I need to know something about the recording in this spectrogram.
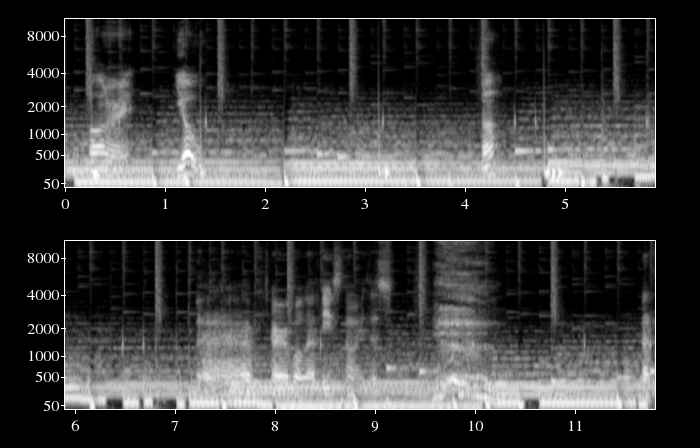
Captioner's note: gasp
